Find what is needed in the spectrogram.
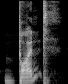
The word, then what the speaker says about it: bundt: Bunt? – Yeah, B-U-N-D-T. – A silent D in there.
